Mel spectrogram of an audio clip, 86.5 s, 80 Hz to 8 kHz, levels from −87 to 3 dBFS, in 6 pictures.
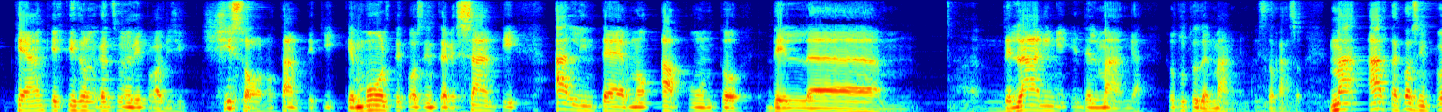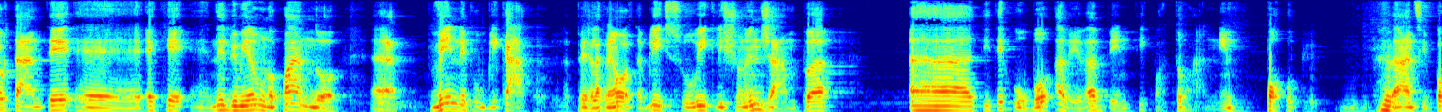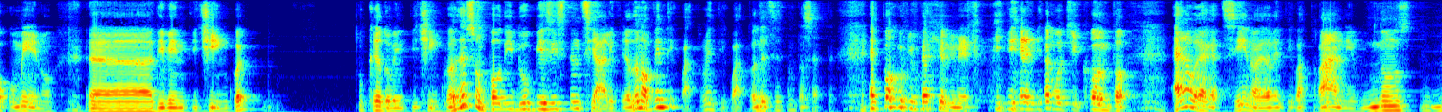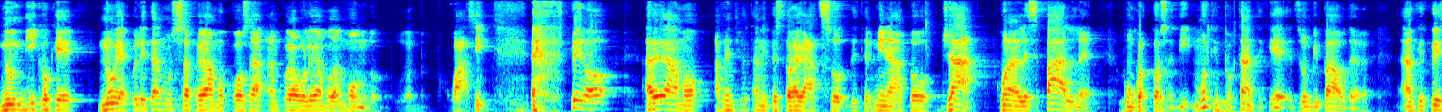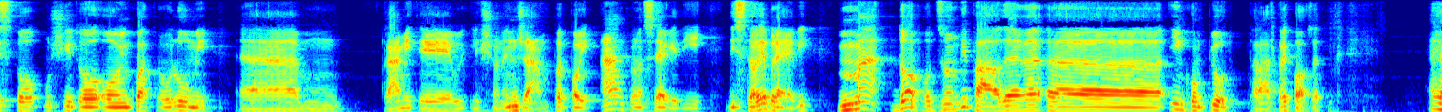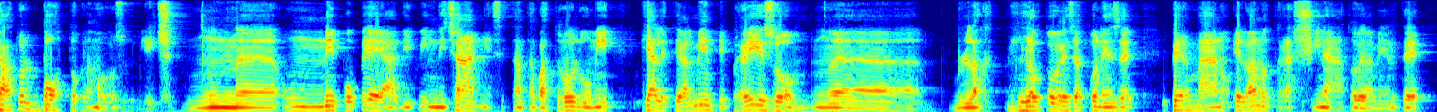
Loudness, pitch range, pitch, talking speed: -19 LUFS, 100-130 Hz, 115 Hz, 130 wpm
